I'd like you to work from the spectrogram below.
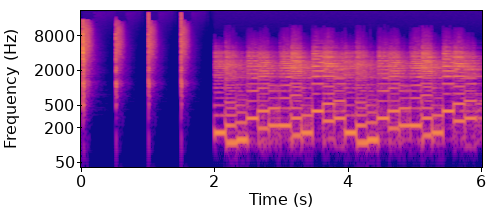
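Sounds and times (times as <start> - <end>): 
guitar: 2.0 - 6.0.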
